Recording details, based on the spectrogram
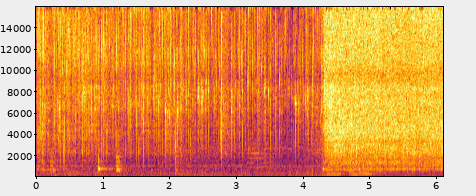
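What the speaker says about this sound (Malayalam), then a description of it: "അതിൽ നെയ്യ് ഒഴിച്ച് നമുക്ക് കടായി ചൂടാക്കിയേക്കാണ്." Ghee heating in a hot kadai for an Onam musambi and pineapple payasam breaks into a steady, bright sizzling hiss after about four seconds of quiet clinks and room noise.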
